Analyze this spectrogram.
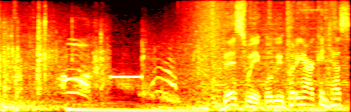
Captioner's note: beep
